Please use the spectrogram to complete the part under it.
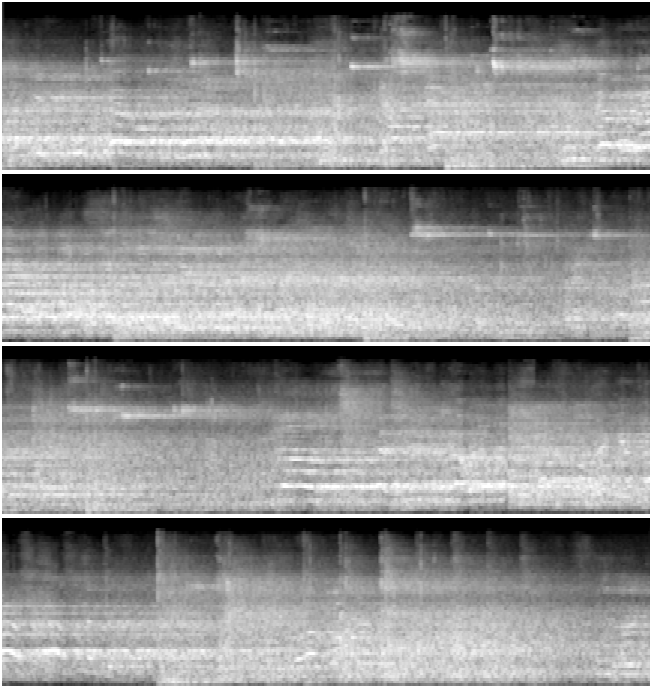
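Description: Sneakers squeak sharply on the floor.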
